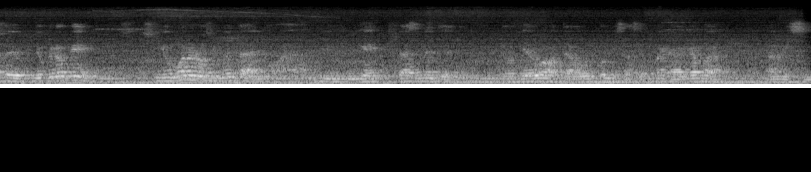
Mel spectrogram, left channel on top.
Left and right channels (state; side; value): silent; right; digital silence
